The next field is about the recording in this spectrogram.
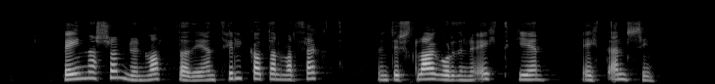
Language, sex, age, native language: Icelandic, female, 30-39, Icelandic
